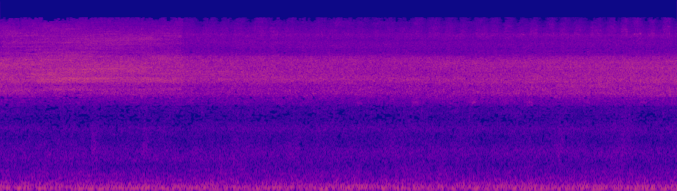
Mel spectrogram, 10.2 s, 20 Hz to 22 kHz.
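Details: Continuous droning of cicadas and other grass insects on 9 August 2024 at Hwarang Park, Danwon-gu, Gyeonggi-do, near the Gyeonggi Museum of Art under flowering pink crape myrtle; a high, sizzling wash with slight swells, over low ambient rumble.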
